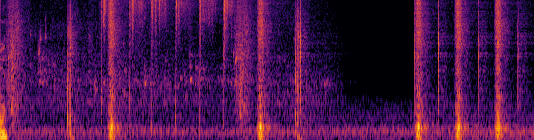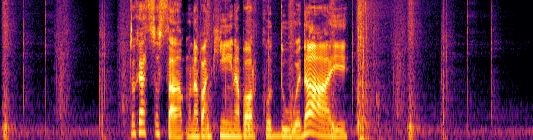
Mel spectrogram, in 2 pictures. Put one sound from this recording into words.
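Footsteps of a game character tap in quick soft clicks.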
